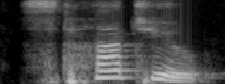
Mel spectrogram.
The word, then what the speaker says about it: statue: The statue. Here, please notice, put stress on S. Statue.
